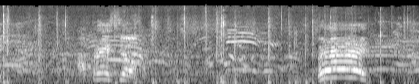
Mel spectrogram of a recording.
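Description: Football players shouting to each other during play, with a loud, drawn-out call about three seconds in. Short sharp knocks of feet and ball on the pitch sound underneath.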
